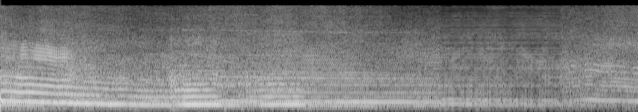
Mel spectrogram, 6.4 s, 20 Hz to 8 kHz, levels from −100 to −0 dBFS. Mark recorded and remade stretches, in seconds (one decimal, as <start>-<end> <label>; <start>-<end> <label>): 0.0-4.4 recorded; 4.4-5.6 remade; 5.6-6.4 recorded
